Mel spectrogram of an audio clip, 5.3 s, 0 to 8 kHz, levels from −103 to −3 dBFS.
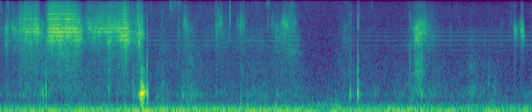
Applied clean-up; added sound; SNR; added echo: neural diffusion model UNIVERSE++.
